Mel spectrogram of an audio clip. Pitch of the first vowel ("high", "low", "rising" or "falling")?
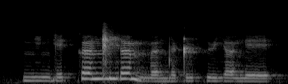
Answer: low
